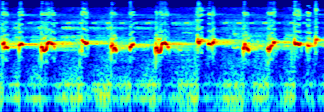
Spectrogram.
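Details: Sooty-headed bulbul delivering chatty fighting-style song, used as a lure to prompt other birds to answer. Clear whistled notes, some slurred downward, follow one another every third of a second in a steady chain.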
